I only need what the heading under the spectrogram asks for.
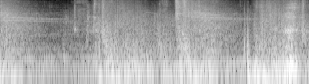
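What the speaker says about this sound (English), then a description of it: "Let's try flare gun." A flare gun fired in the shooter game Roboquest, a few sharp pops and thumps with a brighter blast near the end, close and loud over game ambience.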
